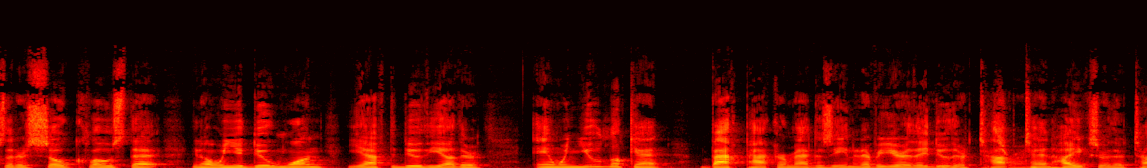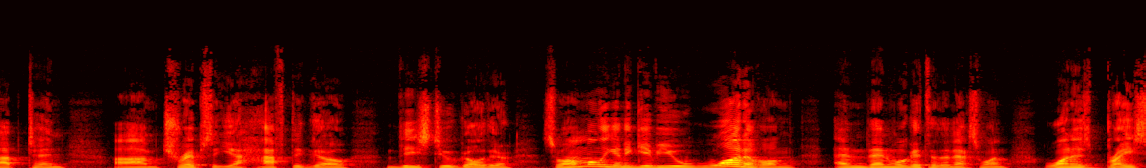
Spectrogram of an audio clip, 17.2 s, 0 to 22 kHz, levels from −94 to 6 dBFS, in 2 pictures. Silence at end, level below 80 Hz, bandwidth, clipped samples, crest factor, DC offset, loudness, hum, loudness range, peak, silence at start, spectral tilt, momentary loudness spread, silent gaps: 0 s; -78 dBFS; 15 kHz; under 0.1%; 24 dB; under 0.1%; -36 LUFS; none; 5 LU; -12 dBFS; 0 s; -4.5 dB/octave; 11 LU; none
